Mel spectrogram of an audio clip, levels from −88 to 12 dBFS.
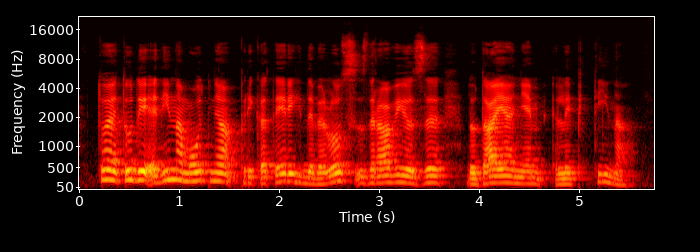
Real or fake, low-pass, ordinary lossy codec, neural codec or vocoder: real; 19.8 kHz; none; none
